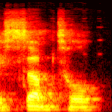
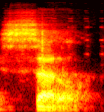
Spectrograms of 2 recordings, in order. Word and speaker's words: subtle: of that nature but we just say subtle subtle is that simple subtle right don't pronounce to be that's basically all you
